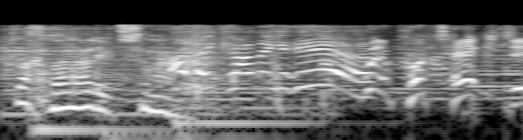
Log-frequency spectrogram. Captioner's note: speaking Hebrew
